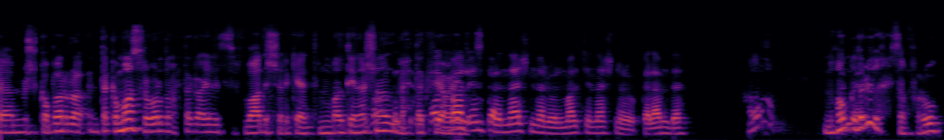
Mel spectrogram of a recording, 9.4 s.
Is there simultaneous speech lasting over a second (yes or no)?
yes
